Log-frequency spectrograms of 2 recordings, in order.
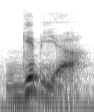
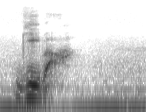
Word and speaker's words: Gibeah: In this case, what we in English say as Gibeah is actually more pronounced something like Geba. Geba.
